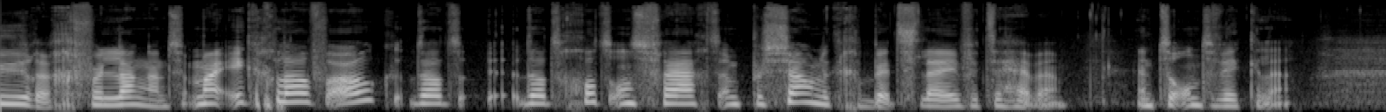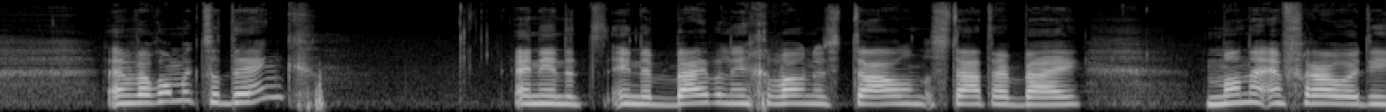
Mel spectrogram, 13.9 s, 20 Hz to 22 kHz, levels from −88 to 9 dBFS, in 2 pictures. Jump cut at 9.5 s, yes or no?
yes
